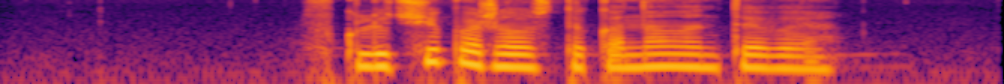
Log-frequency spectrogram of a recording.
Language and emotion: Russian, neutral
